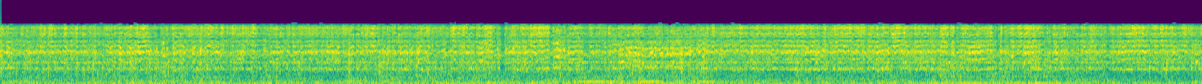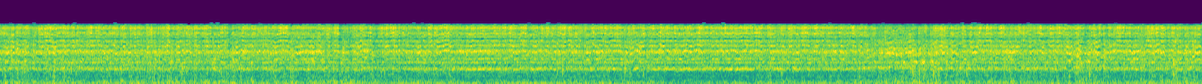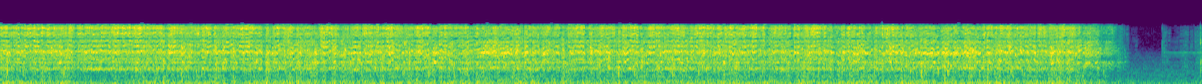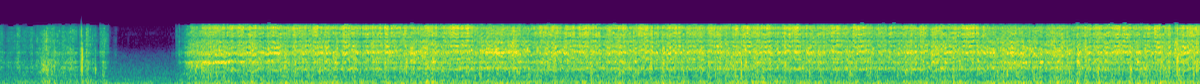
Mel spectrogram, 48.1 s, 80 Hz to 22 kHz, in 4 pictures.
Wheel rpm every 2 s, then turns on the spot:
200, 200, 200, 200, 190, 200, 200, 200, 200, 200, 190, 200, 200, 200, 200, 200, 190, 130, 10, 140, 200, 190, 200, 200.
none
